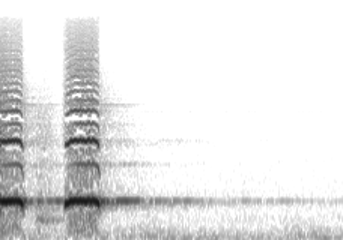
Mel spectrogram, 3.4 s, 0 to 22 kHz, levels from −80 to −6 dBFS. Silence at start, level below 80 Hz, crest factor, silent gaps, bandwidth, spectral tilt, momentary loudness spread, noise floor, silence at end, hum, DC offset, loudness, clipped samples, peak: 0 s; -58 dBFS; 14 dB; none; 16 kHz; -1.5 dB/octave; 22 LU; -56 dBFS; 2.05 s; none; under 0.1%; -18 LUFS; under 0.1%; -8 dBFS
